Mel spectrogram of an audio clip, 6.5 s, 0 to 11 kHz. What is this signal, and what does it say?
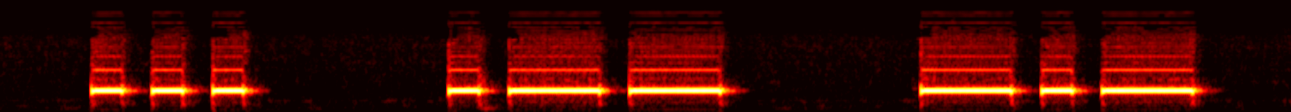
Morse code, heard as a keyed tone, about 8 wpm, 660 Hz. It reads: S W K
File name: jh8cbh / 2023cw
